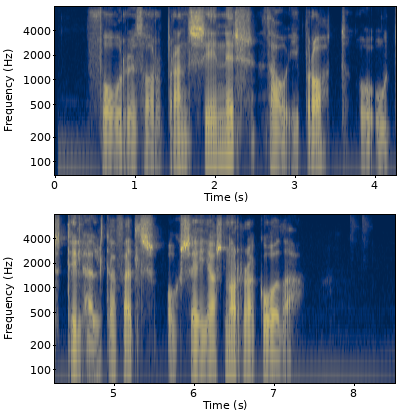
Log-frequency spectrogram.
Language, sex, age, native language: Icelandic, male, 40-49, Icelandic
